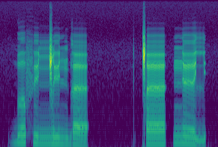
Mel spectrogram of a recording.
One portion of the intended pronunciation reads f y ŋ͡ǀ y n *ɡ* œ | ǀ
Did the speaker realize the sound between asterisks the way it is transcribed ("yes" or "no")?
yes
